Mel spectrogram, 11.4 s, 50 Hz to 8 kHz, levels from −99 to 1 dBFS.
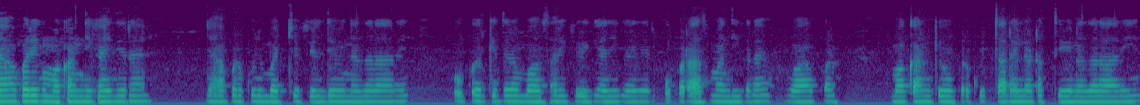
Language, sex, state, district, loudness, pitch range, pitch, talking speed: Hindi, male, Bihar, Begusarai, -44 LUFS, 150-160 Hz, 155 Hz, 240 wpm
